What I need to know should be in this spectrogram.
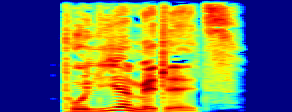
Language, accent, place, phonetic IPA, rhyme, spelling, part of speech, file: German, Germany, Berlin, [poˈliːɐ̯ˌmɪtl̩s], -iːɐ̯mɪtl̩s, Poliermittels, noun, De-Poliermittels.ogg
- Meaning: genitive singular of Poliermittel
